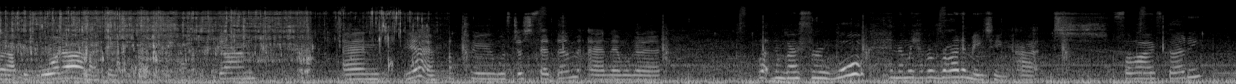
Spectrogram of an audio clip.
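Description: No technical faults are audible anywhere in the audio.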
